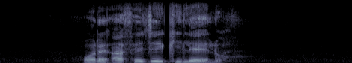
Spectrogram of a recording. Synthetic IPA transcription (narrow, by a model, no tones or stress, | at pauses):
ɣʊɾɪʔafet͡ʃʼekʼilɛːlɔ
